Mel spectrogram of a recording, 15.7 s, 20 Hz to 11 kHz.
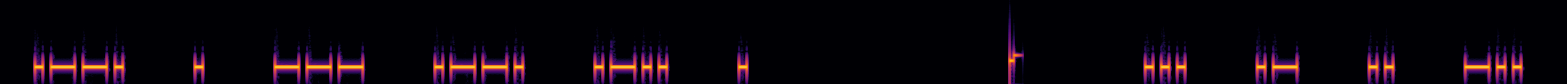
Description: Morse code, heard as a keyed tone, about 15 wpm, spaced as for 9 wpm, 700 Hz. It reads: PEOPLE SAID
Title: 3x Character Spacing - Top 100 Words - 15wpm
